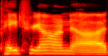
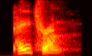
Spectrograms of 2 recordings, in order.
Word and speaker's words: Patreon: Patreon, I believe, is how it's pronounced. – I think so. – What were you pronouncing it as? – Patron. – No, that's technically could also be that, but I think it's like Patreon's the name of the website.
